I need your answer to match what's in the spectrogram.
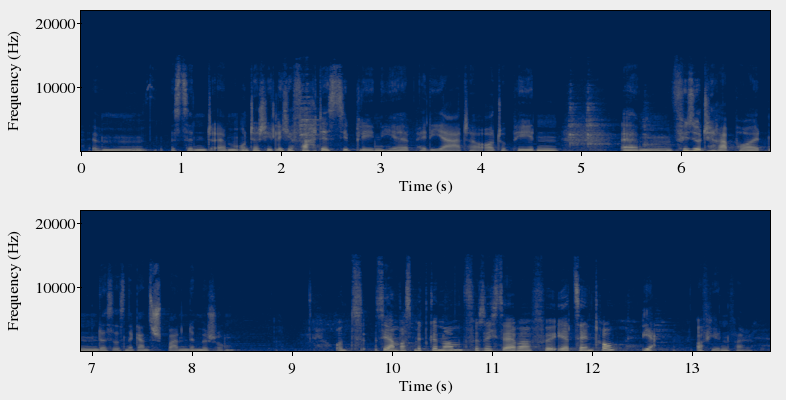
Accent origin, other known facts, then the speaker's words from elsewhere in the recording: Düsseldorf, North Rhine-Westphalia, Germany; Ich komme aus Düsseldorf.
